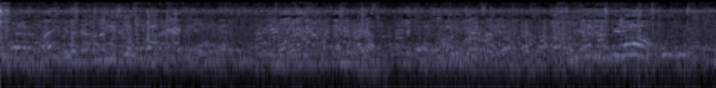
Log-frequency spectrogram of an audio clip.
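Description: Many people talking at once in overlapping chatter, a small crowd close around, with no single voice standing out.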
